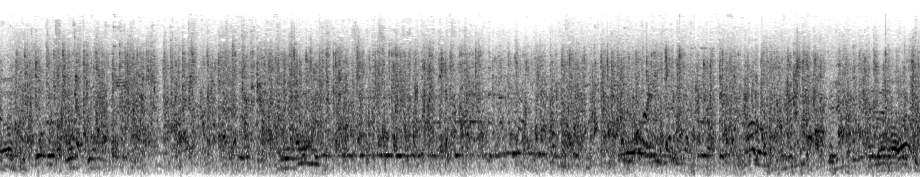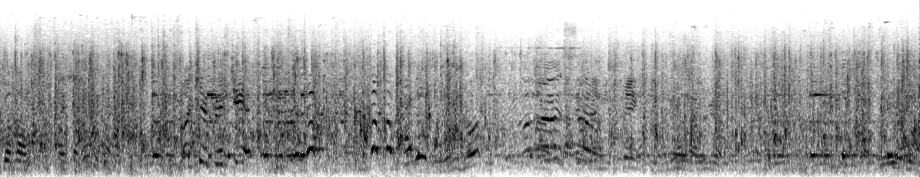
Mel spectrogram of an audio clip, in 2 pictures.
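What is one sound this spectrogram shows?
Horses' hooves clop on a paved road.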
